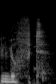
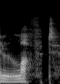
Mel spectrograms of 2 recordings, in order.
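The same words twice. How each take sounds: First: It is said with a native German pronunciation. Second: It is said with an English-style pronunciation. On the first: This is the correct German way of saying it. "instead of Luft" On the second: This is the anglicized way of saying it. "Then you might as well say Luft as well"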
